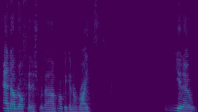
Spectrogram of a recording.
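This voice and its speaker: A woman's voice: low voice, steady tone, fairly quick, fairly bright tone. A woman talking casually as an interview guest, earnest and thinking aloud in broken phrases. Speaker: podcast guest, actor and actual-play storyteller.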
